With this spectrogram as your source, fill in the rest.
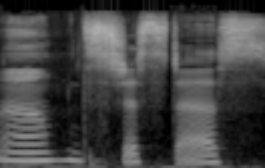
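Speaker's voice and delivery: very slow, let-down, disappointed tone. Retelling how they just sounded about a missing member: imitating own disappointed tone. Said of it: "I realize I probably sound like".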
